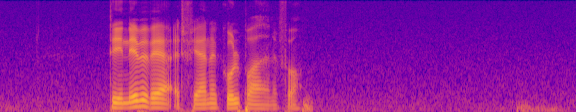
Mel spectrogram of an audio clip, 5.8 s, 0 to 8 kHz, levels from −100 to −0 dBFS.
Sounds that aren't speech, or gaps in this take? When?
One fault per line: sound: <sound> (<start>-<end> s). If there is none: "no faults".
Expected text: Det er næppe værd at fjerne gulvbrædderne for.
no faults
